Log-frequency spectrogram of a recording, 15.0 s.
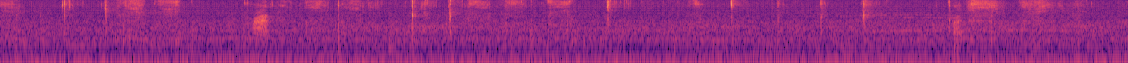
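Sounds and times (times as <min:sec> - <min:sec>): chewing food: 0:00.0 - 0:02.6, 0:03.2 - 0:11.9
wet mouth clicks: 0:03.2 - 0:08.4, 0:09.7 - 0:11.7.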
